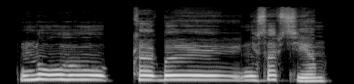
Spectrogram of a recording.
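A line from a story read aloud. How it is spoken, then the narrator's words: Embarrassed drawl. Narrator (Russian): смущенно протянула эльфийка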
